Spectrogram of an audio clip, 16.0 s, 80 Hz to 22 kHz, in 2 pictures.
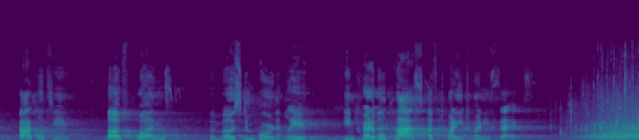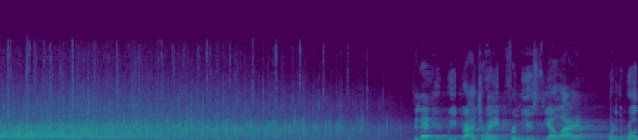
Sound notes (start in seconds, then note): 7.1 audience cheering; 12.4 audience applauding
